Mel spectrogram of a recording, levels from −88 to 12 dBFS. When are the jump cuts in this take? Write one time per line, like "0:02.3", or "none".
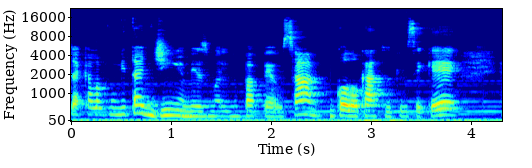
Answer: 0:02.5

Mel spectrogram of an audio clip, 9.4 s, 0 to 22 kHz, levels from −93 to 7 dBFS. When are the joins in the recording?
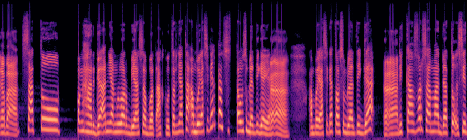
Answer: none

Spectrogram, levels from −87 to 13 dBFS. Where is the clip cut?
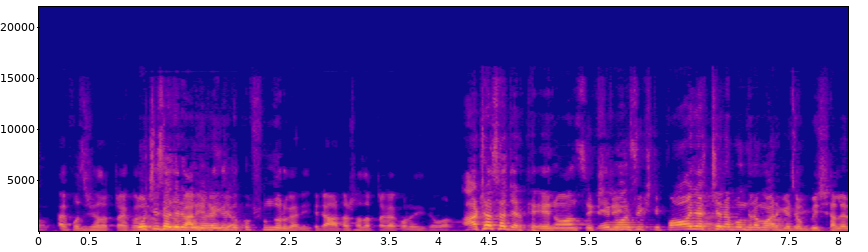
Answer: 0:02.7
0:04.9

